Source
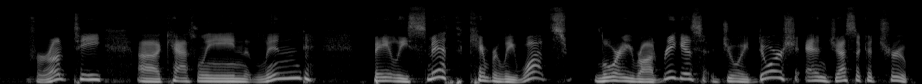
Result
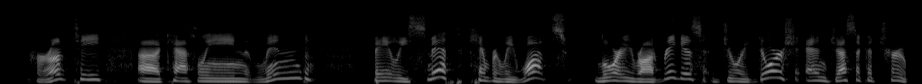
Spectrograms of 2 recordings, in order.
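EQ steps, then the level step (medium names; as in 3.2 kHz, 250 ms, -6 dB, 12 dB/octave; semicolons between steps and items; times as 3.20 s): three-band isolator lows -20 dB, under 430 Hz, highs -15 dB, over 3.2 kHz; static phaser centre 940 Hz, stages 4; +6.0 dB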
